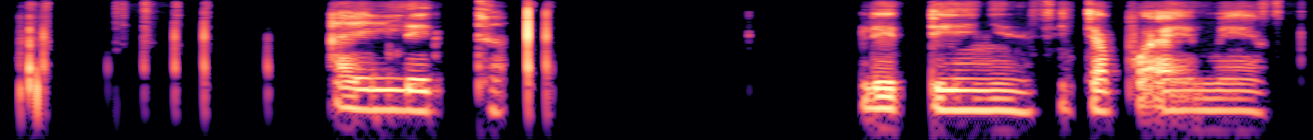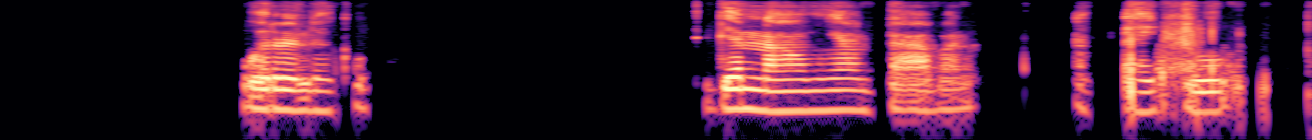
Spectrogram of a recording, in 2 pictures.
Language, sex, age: Wolof, female, 18-24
